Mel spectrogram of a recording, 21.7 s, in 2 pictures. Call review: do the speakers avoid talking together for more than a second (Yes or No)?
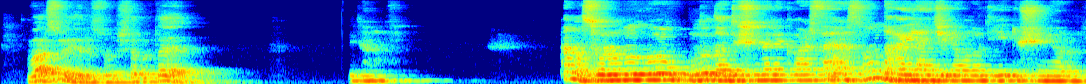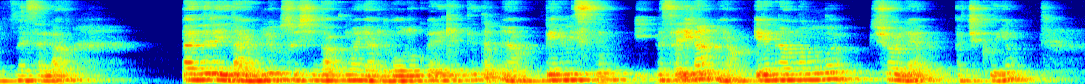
Yes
